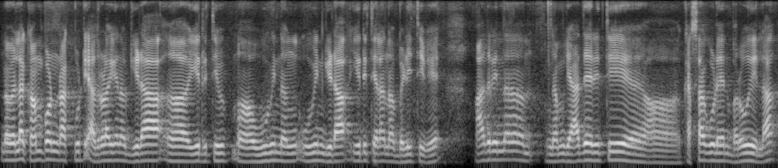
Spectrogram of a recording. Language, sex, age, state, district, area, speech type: Kannada, male, 45-60, Karnataka, Chikkaballapur, urban, spontaneous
